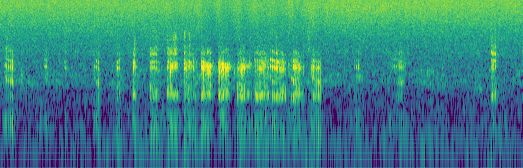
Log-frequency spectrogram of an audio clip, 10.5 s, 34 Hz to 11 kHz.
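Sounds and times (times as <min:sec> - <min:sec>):
fallow deer buck groaning in the rut at night in West Dorset: 0:00.0 - 0:06.5.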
